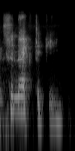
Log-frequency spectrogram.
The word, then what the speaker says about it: Synecdoche: He can be seen in films Marcus Story, The Diner, and Cynic Duck. I think that's, I'm saying that correctly. – Synecdoche. – Sorry, Synecdoche, boy.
